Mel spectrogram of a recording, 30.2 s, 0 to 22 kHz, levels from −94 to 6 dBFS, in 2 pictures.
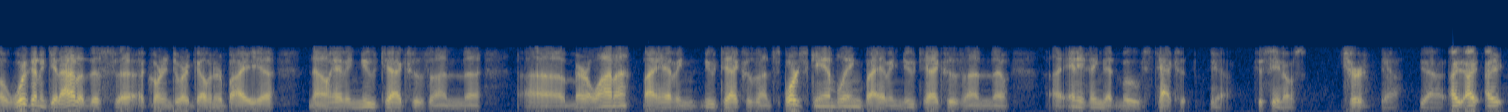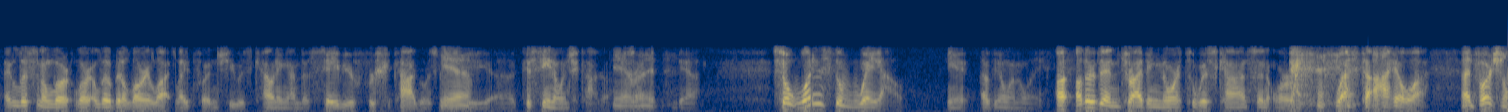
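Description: GSM full-rate codec damage runs through the whole speech clip, from start to finish. The codec rebuilds the voice from a model of the vocal tract fed by a coarse, regularly spaced pulse excitation, discarding most of the fine detail, and the result here is a plainly audible buzzy, gravelly roughness. The band is squeezed to roughly 300 Hz to 3.4 kHz, so it sounds thin and boxed-in, and the rate of damage fits a 13 kbit/s GSM link.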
